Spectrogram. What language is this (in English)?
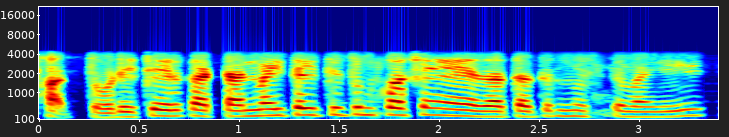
Konkani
